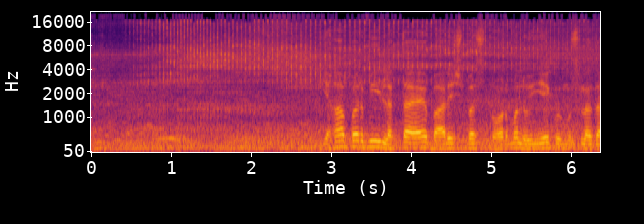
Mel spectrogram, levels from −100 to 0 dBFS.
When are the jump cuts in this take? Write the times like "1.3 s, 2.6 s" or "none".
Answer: none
